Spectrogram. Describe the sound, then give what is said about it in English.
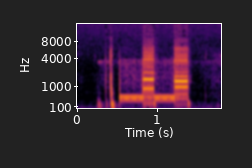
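Touch-tone telephone dialing: a few quick clicks, then a steady electronic tone broken by two brief, louder dual-tone beeps. “What shall we call? Let's call ourselves. Whoops. You're supposed to dial 212 first, right, in New York?”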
